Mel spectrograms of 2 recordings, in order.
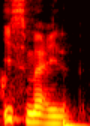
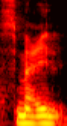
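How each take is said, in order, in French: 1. Le prénom commence par un son voyelle. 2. La première voyelle est supprimée, en commençant par « s ».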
